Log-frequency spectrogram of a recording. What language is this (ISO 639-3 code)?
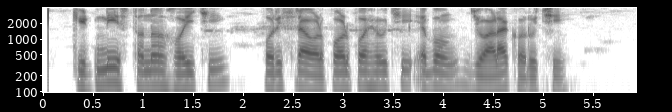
ori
